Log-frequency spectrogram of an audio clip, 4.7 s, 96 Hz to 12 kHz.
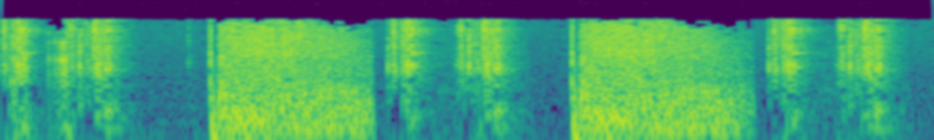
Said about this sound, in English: I deserve 2 shots in the head. All right, here you go.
